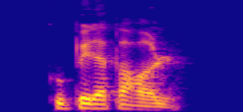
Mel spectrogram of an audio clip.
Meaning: to cut off, to interrupt
- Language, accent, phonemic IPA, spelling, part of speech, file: French, France, /ku.pe la pa.ʁɔl/, couper la parole, verb, LL-Q150 (fra)-couper la parole.wav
